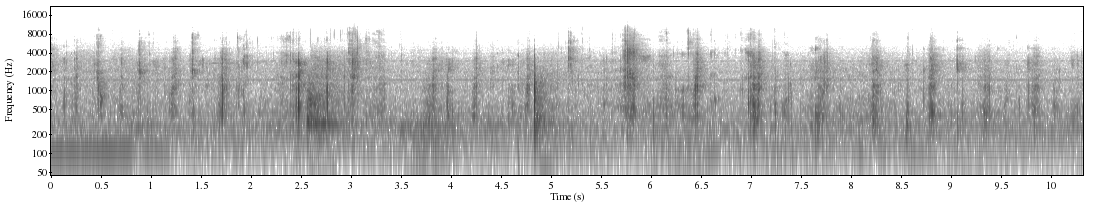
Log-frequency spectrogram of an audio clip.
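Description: Close-up mouth sounds of eating beef ribs: irregular wet chewing, smacking and sucking as meat is pulled off the bone with the teeth. The loudest snaps come about two and a half seconds in and just before the five-second mark.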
